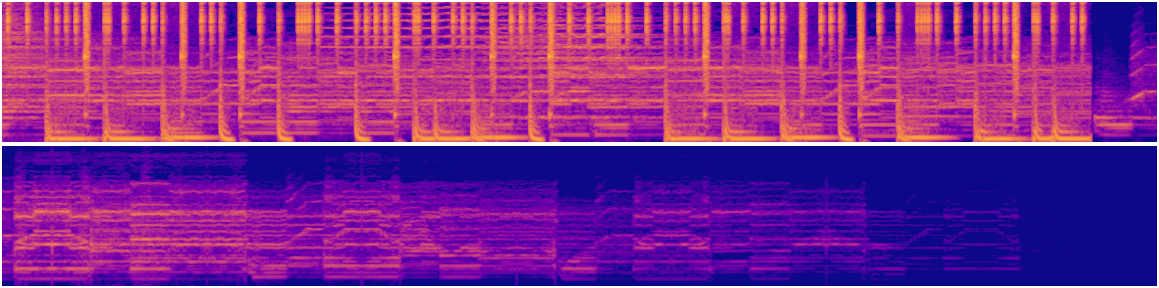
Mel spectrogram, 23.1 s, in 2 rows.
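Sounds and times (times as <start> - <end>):
fast chill instrumental trap beat: 0.0 - 10.9.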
